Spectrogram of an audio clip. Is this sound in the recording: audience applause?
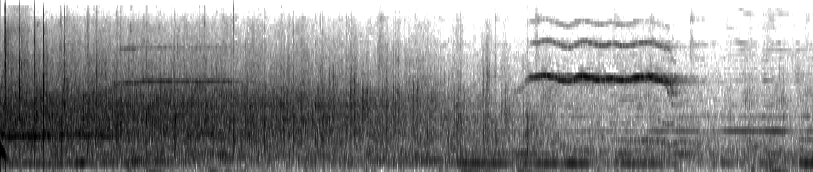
yes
